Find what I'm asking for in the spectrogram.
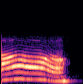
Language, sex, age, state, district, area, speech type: Kashmiri, female, 18-30, Jammu and Kashmir, Pulwama, rural, conversation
